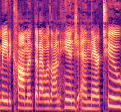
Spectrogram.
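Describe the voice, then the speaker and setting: A woman with a medium pitch speaks at a moderate pace and with fairly even intonation. The recording is very clean and the background silent. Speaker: podcast host. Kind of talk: casual chat.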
